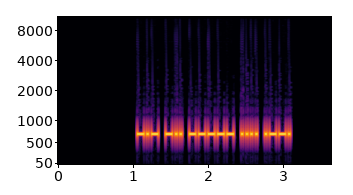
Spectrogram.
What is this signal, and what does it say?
Morse code, heard as a keyed tone, about 38 wpm, 700 Hz. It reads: KD0HP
